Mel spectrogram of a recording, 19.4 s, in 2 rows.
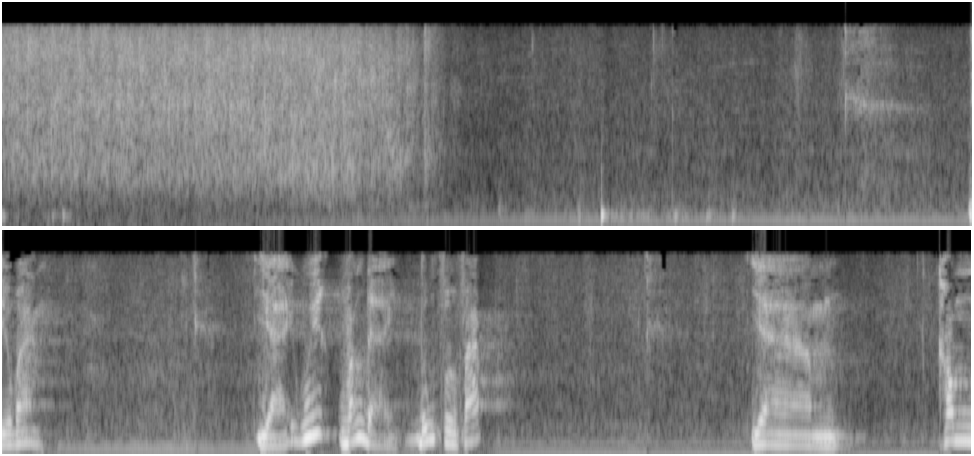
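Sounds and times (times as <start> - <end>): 
loud audience applause: 0.0 - 4.5
speech: 9.7 - 10.2, 12.3 - 14.8, 17.2 - 18.2, 19.1 - 19.3.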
